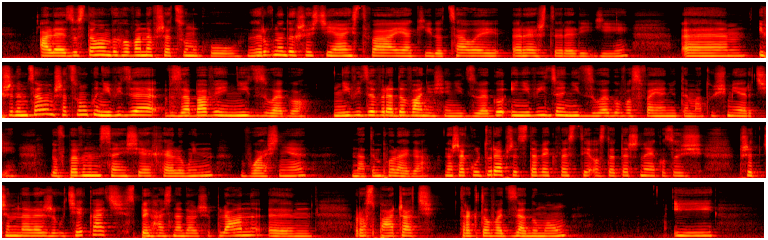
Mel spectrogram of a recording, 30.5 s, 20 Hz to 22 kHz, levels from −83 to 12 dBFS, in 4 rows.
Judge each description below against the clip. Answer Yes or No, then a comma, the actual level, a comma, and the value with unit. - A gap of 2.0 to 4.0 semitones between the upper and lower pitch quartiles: Yes, narrow, 2.5 semitones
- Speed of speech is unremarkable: Yes, average, 140 wpm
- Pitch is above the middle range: Yes, high, 215 Hz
